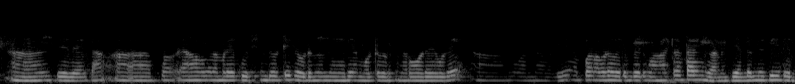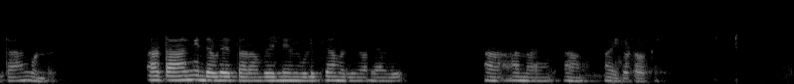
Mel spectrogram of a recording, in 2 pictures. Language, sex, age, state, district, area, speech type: Malayalam, female, 45-60, Kerala, Idukki, rural, conversation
